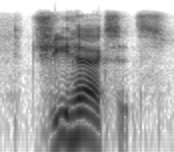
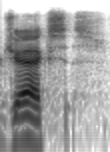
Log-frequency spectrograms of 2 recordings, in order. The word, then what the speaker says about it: Jhiaxus: From the Generations line, we are taking a look at Jhiaxus, or Jhiaxus. I've heard it's been pronounced both ways.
